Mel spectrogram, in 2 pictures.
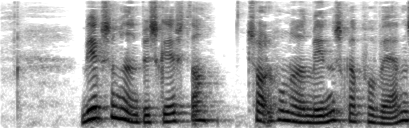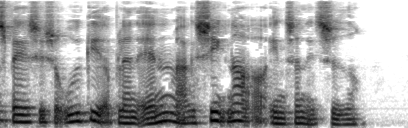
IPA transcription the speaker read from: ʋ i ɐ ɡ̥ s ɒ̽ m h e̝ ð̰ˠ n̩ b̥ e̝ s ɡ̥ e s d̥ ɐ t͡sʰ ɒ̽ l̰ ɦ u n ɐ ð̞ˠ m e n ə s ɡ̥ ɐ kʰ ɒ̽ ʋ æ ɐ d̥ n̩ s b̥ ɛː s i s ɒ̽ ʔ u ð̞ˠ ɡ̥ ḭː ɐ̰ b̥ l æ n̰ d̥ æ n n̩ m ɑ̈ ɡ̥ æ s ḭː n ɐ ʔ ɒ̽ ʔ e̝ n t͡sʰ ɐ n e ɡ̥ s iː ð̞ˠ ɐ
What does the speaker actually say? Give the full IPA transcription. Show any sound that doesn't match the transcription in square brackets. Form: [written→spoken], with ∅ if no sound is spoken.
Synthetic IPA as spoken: ʋ i ɐ ɡ̥ s ɒ̽ m h e̝ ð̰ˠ n̩ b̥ e̝ s ɡ̥ e [s→f] d̥ ɐ t͡sʰ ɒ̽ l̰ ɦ u n ɐ ð̞ˠ m e n ə s ɡ̥ ɐ [kʰ→pʰ] ɒ̽ ʋ æ ɐ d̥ n̩ s b̥ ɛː s i s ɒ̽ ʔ u ð̞ˠ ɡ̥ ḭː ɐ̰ b̥ l æ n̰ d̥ æ n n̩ m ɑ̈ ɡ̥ æ s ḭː n ɐ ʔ ɒ̽ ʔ e̝ n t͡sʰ ɐ n e [ɡ̥→d̥] s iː ð̞ˠ ɐ

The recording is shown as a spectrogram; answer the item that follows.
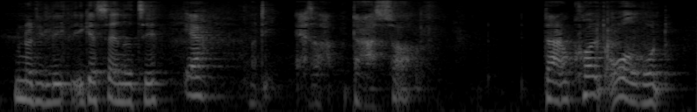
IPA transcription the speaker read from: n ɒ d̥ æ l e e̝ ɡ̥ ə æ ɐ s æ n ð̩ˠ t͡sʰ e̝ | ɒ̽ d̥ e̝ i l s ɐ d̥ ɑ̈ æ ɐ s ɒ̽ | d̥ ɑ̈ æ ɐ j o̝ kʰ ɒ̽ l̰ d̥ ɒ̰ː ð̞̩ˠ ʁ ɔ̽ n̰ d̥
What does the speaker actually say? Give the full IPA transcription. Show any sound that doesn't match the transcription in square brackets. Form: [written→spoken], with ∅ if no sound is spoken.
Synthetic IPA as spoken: n ɒ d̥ [æ→i] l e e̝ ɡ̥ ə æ ɐ s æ n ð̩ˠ t͡sʰ e̝ | ɒ̽ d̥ e̝ [i→æ] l s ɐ d̥ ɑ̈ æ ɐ s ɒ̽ | d̥ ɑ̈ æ ɐ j o̝ kʰ ɒ̽ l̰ d̥ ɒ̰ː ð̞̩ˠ ʁ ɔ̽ n̰ d̥

